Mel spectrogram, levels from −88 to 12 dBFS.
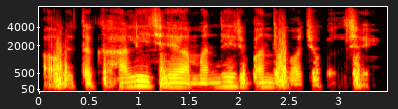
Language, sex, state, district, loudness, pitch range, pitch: Maithili, male, Bihar, Darbhanga, -17 LUFS, 110-135 Hz, 115 Hz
